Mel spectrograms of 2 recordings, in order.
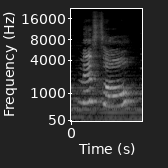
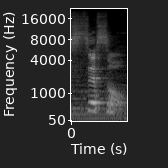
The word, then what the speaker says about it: Sissel: Missile? Missile? I'm sorry, I'm not Missile. My name's Sissel. It rhymes, though.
